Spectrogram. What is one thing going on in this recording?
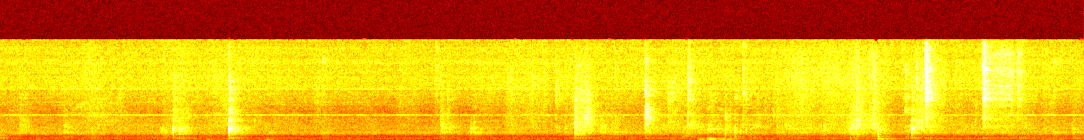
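Soft electronic hisses and swells play through loudspeakers in a quiet hall.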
